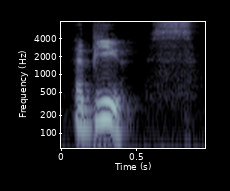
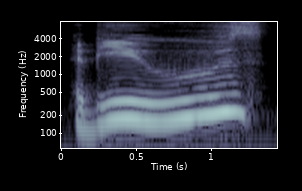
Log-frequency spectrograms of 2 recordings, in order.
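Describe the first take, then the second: First: Short clipped vowel, ending with an s sound. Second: Long vowel, ending with a z sound. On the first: It is used as a noun. "noun. ... a clipped" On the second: It is used as a verb.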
